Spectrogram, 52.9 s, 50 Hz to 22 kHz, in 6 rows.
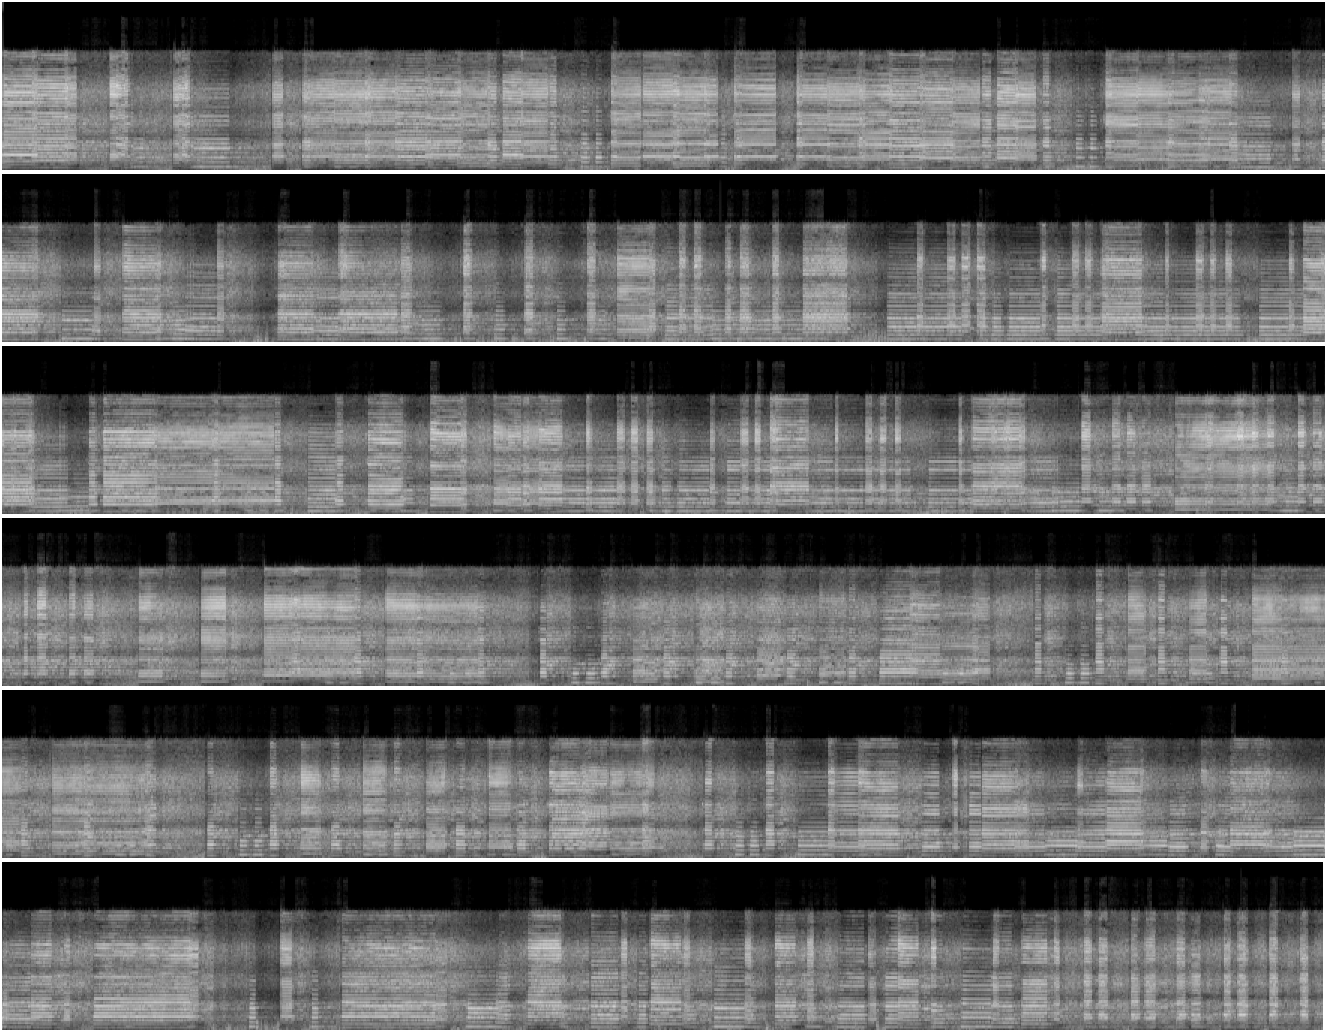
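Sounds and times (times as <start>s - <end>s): bus multi-tone horn playing tune: 0.0s - 52.9s.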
